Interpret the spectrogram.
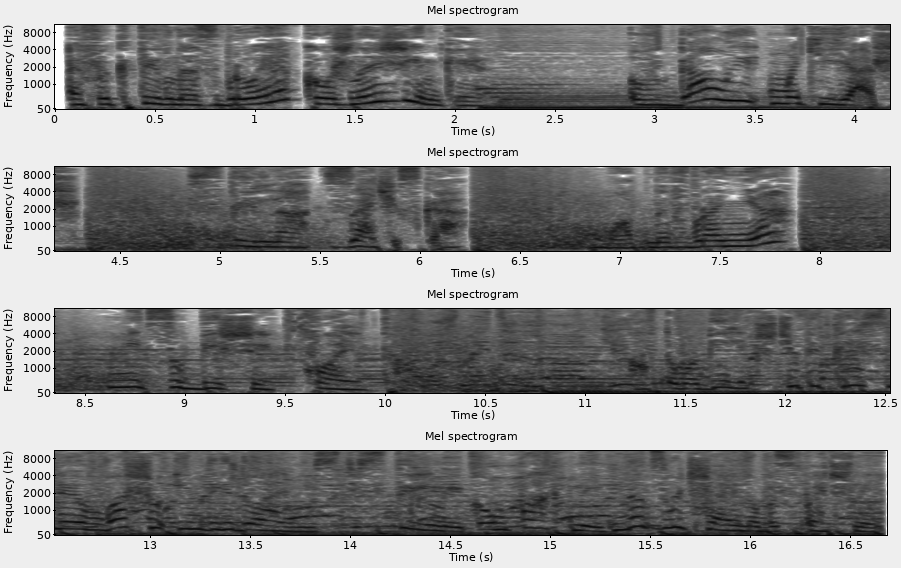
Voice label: locutora ucraniana ukrainian voiceover; Ukrainian female voice over

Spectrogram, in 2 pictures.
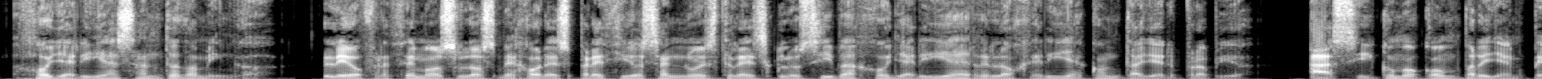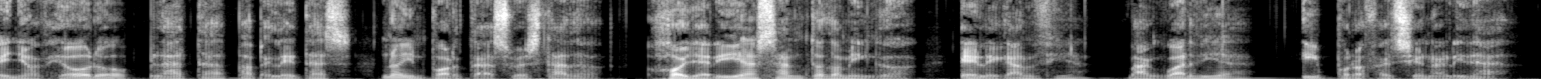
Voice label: spanish voiceover locutor; Spanisch Sprecher

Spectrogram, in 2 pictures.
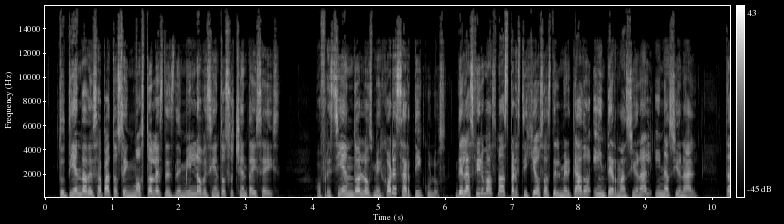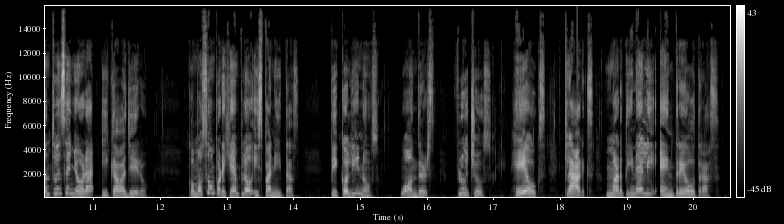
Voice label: locutora venezolana venezuelan voiceover; Venezuelan female voice overs

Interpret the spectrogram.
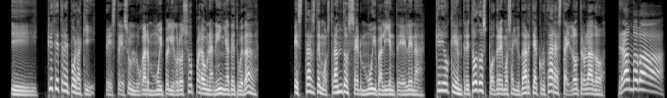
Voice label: locutor spain spanish voiceover

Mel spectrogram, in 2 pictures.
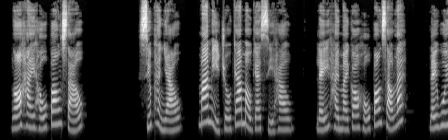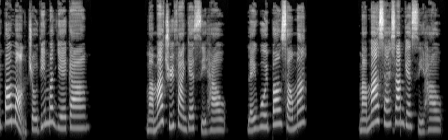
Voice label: chinese cantonese female locutora china; Chinese Cantonese voiceover.

